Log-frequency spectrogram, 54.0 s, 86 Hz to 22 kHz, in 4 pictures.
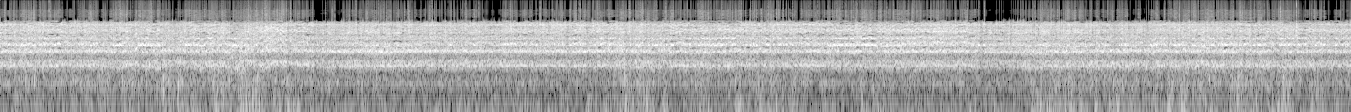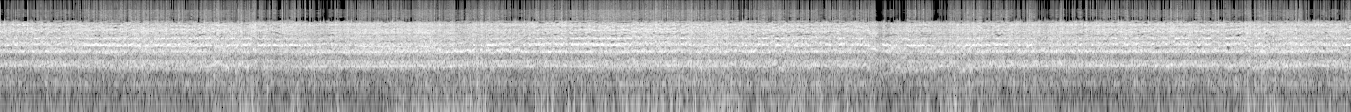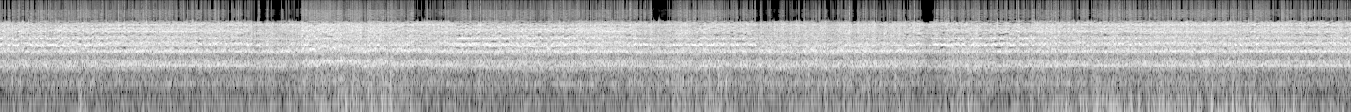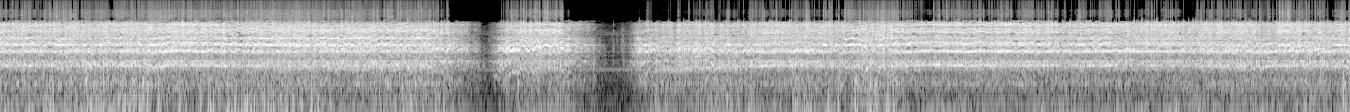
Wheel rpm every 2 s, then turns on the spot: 230, 220, 230, 230, 230, 220, 230, 220, 210, 220, 230, 210, 230, 230, 230, 240, 220, 220, 220, 230, 230, 230, 150, 110, 220, 230, 220.
none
